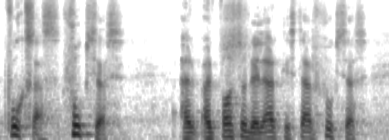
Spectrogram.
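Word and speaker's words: Fuksas: Da una nuova stazione che rispetto al progetto di Fuxas, come si pronuncia? Fuxas.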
